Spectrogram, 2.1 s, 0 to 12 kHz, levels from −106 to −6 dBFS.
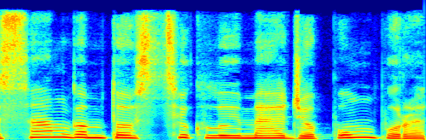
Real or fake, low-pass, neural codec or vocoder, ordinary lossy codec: fake; 10.8 kHz; codec, 24 kHz, 3.1 kbps, DualCodec; MP3, 96 kbps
